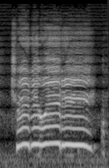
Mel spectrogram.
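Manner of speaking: very high, loud falsetto; hammed-up squeaky pet call; high-pitched call. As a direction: sing out in a piercing falsetto to lure a dog. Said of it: "you gotta do it in a high-pitched voice".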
